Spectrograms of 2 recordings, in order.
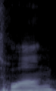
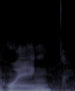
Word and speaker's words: Huang: So my last name is Huang, but the way it's spelled, a lot of people end up saying Huang.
